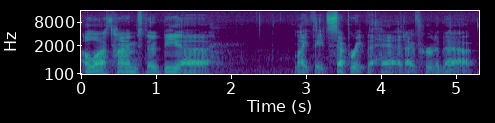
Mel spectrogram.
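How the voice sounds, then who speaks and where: Low voice doing a laid-back read aloud, kinda halting, rambly and self-deprecating. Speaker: reader and host. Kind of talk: relaxed reading aloud with casual rambling asides. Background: thunderstorm ambience.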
